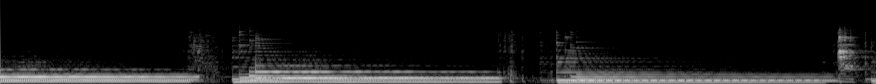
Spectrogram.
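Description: Instrumental song intro: slow guitar chords, each struck and left to ring for a few seconds, with a short break before the next chord about every three seconds.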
